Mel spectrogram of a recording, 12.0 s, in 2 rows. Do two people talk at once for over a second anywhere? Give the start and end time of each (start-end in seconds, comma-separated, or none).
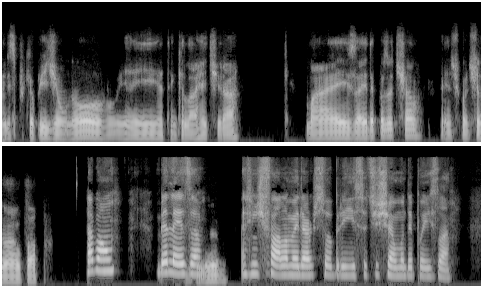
none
